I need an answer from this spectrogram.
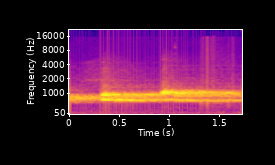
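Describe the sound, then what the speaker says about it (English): A delay effect in Reaper applied to a duplicated signal, producing a sustained electronic tone with shifting interference, swelling twice in brief bursts before settling into a steady warbling hum. "it's delaying that duplicate signal to give us these crazier interference"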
